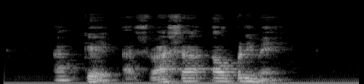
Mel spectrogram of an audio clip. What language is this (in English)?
Catalan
